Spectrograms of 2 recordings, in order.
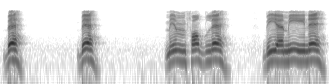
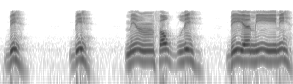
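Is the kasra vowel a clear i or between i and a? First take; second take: between; clear i. First: The final vowel sounds between i and a. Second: The final vowel is a clear i sound. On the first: The speaker calls it wrong. "يقف عليها بين الكسرة والفتحة" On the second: The speaker calls it right. "الأصل نقول به من فضله بيمينه من غير مبالغة"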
